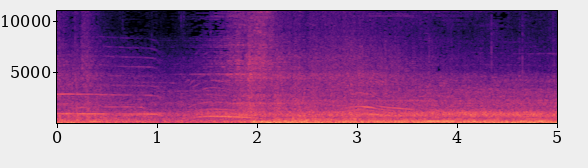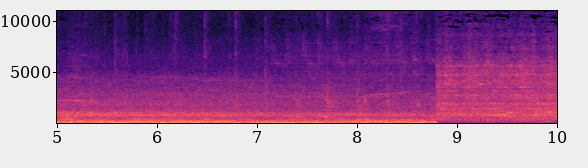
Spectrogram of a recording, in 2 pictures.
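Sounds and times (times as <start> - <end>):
crowd cheering: 0.0 - 10.0
loud concert music: 1.4 - 10.0.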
